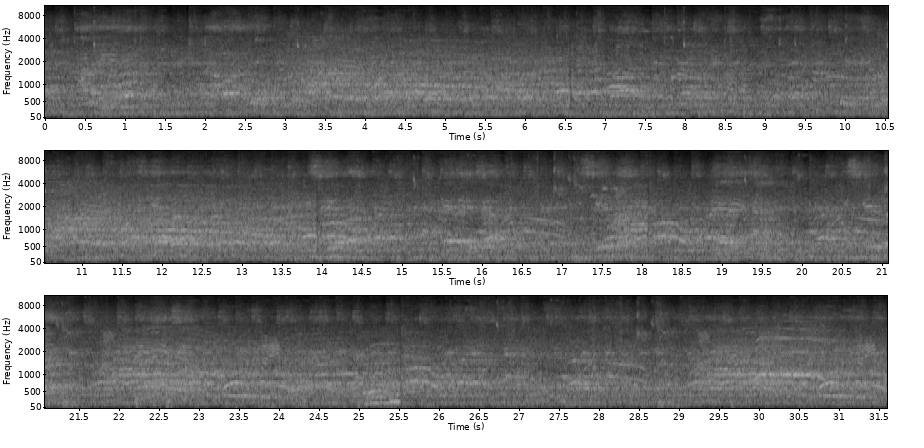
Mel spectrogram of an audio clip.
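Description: Indoor arena ambience: a basketball bouncing on the hardwood court over a continuous murmur of crowd voices.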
